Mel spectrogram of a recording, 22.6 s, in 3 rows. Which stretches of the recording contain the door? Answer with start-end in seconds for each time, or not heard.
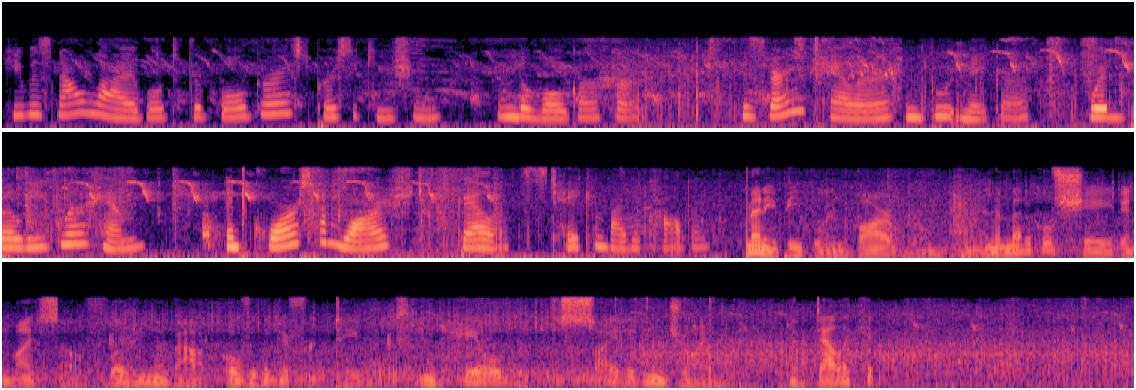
13.4-14.3.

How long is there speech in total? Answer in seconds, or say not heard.
21 s.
